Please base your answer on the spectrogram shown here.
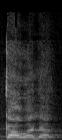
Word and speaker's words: cábala: recepción de una tradición se pronuncia cábala cuando en general con acento en la primera cuando hablamos en español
